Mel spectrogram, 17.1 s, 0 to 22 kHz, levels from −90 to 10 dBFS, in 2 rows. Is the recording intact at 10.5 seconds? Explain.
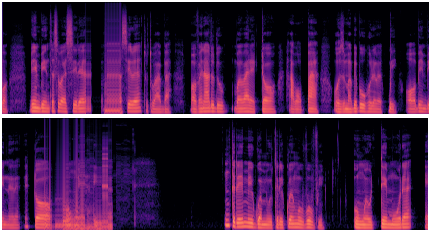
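No. From 9.37 to 11.20 s, robotic sound from repeated short buffers imposes a fixed buzz near 67 Hz, likely from a roughly 15 ms chunk looping over most of the skipped audio. Unlike dropouts, the sound never goes silent.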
